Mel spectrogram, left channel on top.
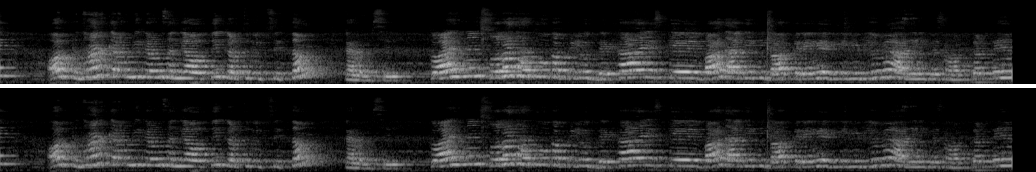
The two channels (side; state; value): right; quieter; 5.0 dB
